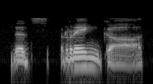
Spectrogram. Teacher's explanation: the ng sound strengthens to nk, so it's a reverse gradation.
